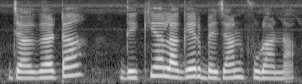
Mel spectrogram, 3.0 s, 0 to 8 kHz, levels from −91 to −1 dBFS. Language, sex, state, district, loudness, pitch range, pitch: Bengali, female, Assam, Hailakandi, -18 LUFS, 230-275 Hz, 240 Hz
